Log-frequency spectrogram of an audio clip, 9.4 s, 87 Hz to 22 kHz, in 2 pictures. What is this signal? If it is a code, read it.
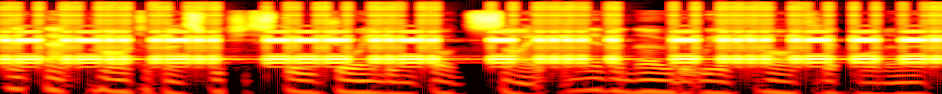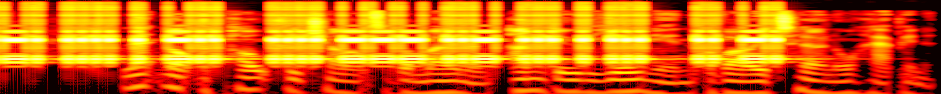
Morse code, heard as a keyed tone, hand-sent with a paddle, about 35 wpm, 680 Hz, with room echo and speech in English. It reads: ALL OF THE THATCHED HOUSES IN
